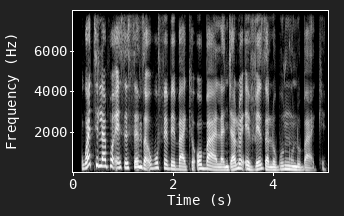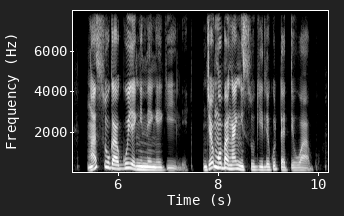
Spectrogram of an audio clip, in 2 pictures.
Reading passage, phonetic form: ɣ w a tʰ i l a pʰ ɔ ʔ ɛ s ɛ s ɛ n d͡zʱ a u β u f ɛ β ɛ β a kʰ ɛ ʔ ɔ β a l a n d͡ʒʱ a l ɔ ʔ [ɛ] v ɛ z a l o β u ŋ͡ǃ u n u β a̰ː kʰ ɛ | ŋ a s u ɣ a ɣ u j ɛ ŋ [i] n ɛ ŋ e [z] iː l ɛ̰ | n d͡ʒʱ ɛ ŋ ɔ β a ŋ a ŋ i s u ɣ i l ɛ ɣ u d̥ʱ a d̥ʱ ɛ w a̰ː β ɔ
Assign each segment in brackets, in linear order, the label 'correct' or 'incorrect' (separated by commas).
correct, correct, incorrect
